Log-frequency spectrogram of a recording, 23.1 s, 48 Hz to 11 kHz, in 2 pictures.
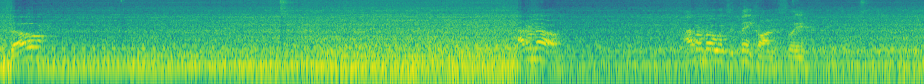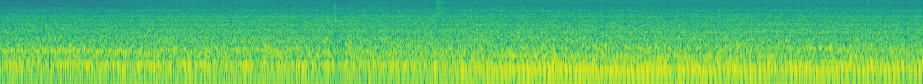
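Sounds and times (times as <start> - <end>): car engine idling: 0.0 - 23.0.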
